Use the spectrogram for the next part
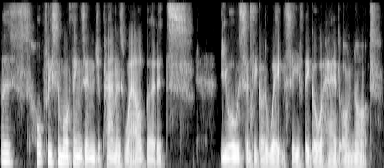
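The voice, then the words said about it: Geordie English accent. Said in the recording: “you must be one of the few Geordies”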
